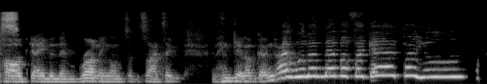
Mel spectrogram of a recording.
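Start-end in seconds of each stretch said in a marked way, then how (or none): 2.8-4.7 exaggerated Italian accent, high and slow. Quoting a film character leaving on Titanic: Fabrizio's exaggerated Italian accent. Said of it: "That's how you do a Mario accent".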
